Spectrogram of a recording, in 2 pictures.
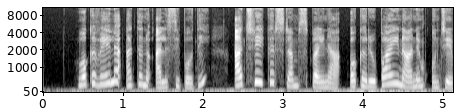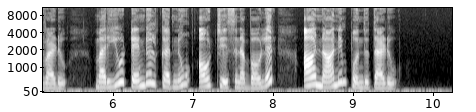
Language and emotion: Telugu, neutral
